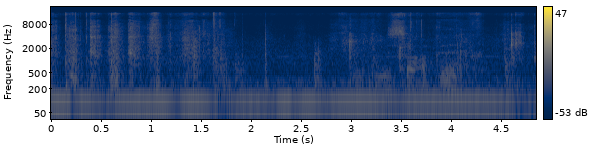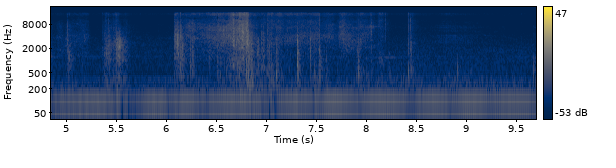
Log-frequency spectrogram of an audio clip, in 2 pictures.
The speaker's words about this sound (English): You know what's so different this time is I gotta cut the paper too. I gotta cut the paper two times for every button.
